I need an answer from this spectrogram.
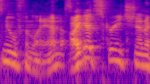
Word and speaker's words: Newfoundland: anybody else here we are but it's not newfoundland it's newfoundland i got screeched in a couple of months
